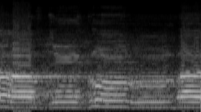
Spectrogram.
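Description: A man's voice chanting a religious recitation, loud, in long held notes that step from pitch to pitch about every half second to a second.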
